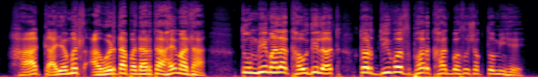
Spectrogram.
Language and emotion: Marathi, happy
